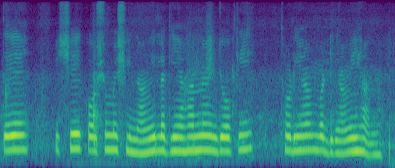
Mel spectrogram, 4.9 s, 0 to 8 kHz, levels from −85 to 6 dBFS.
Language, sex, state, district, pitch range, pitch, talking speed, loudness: Punjabi, male, Punjab, Kapurthala, 205-220 Hz, 215 Hz, 145 wpm, -14 LUFS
